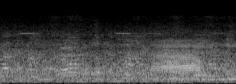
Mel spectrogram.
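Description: People's voices murmuring in a large hall, with one drawn-out voiced call near the end.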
